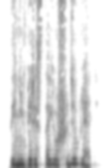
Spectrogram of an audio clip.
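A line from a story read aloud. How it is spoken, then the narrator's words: Whisper between kisses. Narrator (Russian): прошептал он между поцелуями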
